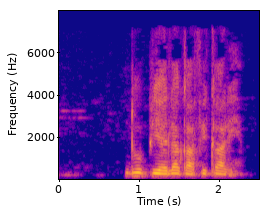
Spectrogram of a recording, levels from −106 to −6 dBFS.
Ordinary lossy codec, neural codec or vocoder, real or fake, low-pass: MP3, 48 kbps; none; real; 7.2 kHz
